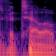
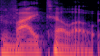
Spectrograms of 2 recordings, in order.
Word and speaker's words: Vitello: I just kind of always have read it as Vitello, but it's Vitello. It's Vitello.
